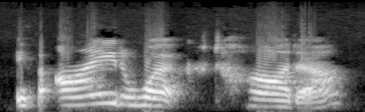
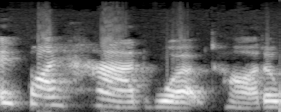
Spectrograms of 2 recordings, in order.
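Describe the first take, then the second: First: Had is contracted onto I. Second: Had is said as a full word. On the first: The speaker calls it right. "When I contract my third conditional" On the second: The speaker calls it wrong.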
